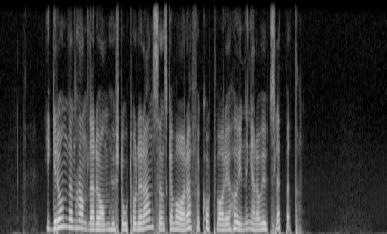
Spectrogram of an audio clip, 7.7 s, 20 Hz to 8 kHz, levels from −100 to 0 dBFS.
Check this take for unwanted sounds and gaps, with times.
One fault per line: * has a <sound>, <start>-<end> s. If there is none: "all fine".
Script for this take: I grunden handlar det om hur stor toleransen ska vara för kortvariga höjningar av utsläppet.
all fine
